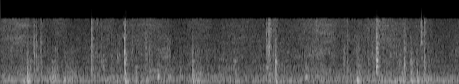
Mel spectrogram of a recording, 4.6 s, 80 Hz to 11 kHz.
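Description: A 4x4's engine running at low revs, a steady low rumble, with several sharp clicks and knocks scattered through it.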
